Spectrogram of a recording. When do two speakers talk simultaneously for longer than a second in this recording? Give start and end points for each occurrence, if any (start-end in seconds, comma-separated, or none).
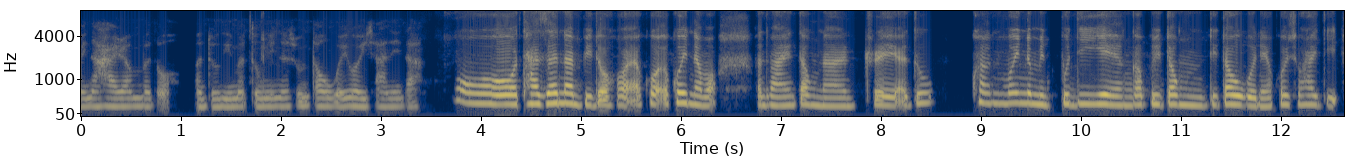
none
